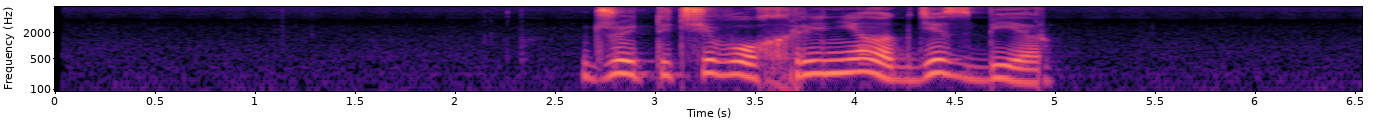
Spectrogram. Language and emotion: Russian, angry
